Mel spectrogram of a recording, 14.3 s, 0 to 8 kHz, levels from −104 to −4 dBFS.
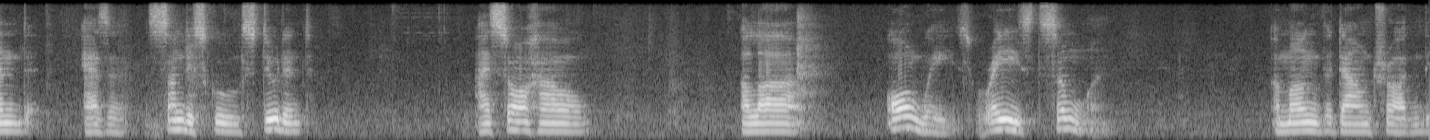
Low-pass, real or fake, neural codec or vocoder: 7.2 kHz; real; none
